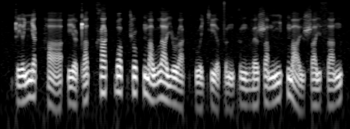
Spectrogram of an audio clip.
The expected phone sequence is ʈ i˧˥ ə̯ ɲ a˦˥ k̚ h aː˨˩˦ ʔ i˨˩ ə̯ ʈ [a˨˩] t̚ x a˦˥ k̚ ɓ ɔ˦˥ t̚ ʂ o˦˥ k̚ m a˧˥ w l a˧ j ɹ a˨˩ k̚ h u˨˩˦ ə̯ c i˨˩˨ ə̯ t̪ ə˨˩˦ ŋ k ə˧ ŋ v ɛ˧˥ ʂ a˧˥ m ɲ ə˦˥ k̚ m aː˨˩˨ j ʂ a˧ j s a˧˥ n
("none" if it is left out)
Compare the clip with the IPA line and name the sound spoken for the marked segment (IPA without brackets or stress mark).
a˦˥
